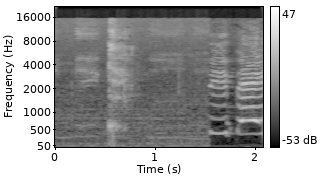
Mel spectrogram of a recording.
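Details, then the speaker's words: Girl burping: a brief throaty burst, then a short voiced, croaky belch at the end against quiet room noise. "they just like keep growing forever and ever like that was a huge burp okay John I appreciate perfect"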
